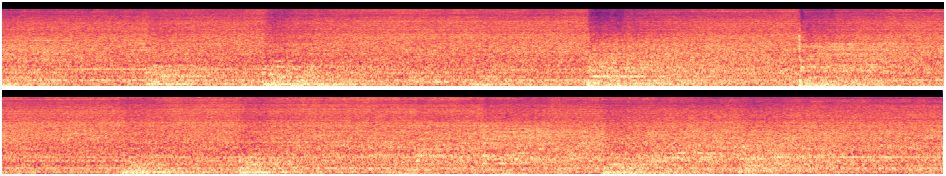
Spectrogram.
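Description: Steady loud machinery din of a CNC hydraulic die forging hammer at work, with sharp knocks about two, four and a half and six seconds in, the last one the strongest: the ram striking a hot workpiece in the dies.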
